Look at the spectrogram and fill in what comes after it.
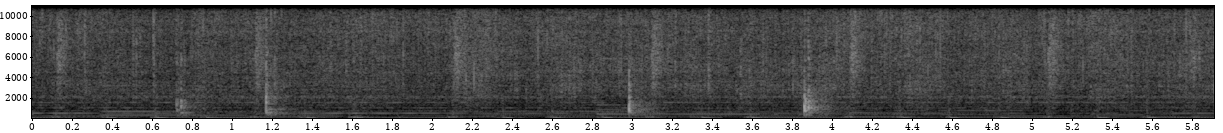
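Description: Thick onion-tomato masala sizzling in oil while a wooden spatula stirs it round the pan, with several sharper scrapes against the pan surface. Background music with held low notes plays underneath.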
